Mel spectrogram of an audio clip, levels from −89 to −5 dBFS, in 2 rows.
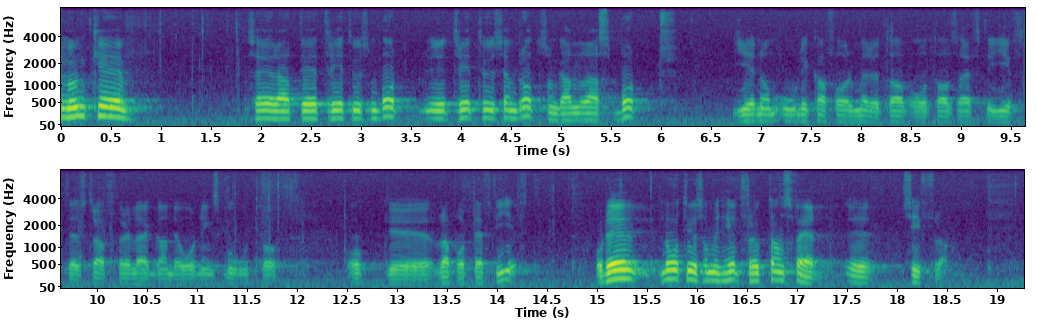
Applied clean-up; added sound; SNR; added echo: none; none; none; none.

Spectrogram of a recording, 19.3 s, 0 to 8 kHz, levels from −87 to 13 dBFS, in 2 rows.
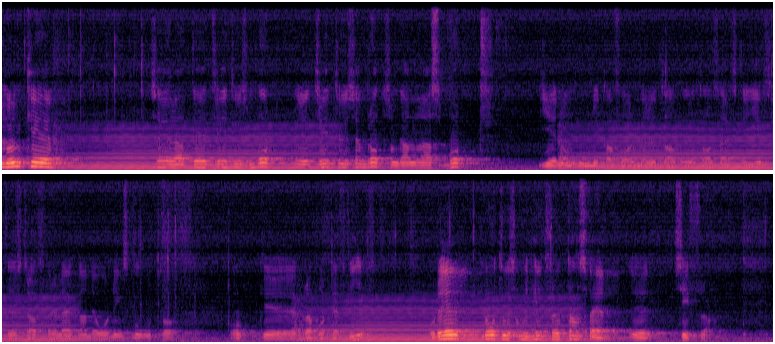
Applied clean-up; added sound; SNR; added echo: none; Bowed string instrument; 10 dB; reverberation time 1.3 s.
